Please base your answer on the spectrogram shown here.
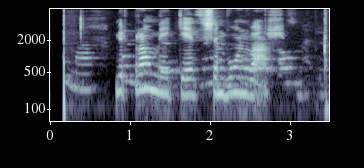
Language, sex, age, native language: Icelandic, other, 18-19, Icelandic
